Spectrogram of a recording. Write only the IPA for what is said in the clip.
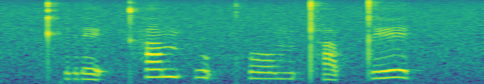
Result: kʰre˨˩ʔkʰa˥˩mpu˦˥ʔ kʰoː˧mtʰa˨˩p̚teː˥˩t̚

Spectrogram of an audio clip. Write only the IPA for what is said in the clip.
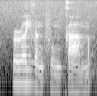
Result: ɹə˧jlə˨˩˨ŋ fu˨˩ŋka˨˩˦m

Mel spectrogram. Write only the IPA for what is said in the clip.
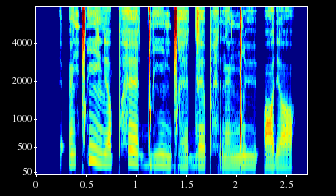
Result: ʔɛ̃ǀĩlʲɒ pʰɛ ɡ͡ǃĩ ɡ͡ǀɛ dɛpʰrɛ̃ ŋ͡ǃy ʔɒɾʲɒ

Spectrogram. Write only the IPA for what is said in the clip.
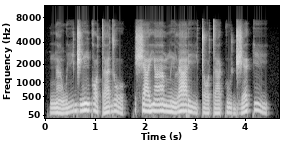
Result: nã˨wi˨˦d͡ʒĩ˦ ɡɔ˦˨ta˨˦do˦˨ | ʃa˧jã˧mĩ˨la˧ ɾi˨ tɔ˨ta˨ku˨ d͡ʒɛ˨˦ki˦˨

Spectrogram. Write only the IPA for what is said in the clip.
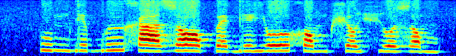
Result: pumɡe bɯ xazɔpɛ ɡejoxɔm ʃɔçozɔm

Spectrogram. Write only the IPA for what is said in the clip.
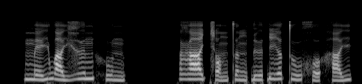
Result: me˨˩˦jwa˨˩jɣɨ˧nhu˨˩n | ɣaː˧cɔ˨˩˨nt̪ə˨˩ŋɗɨ˨˩˦ ɗi˧˥ə̯t̪u˨˩˦xo˨˩˨ha˨˩˦j

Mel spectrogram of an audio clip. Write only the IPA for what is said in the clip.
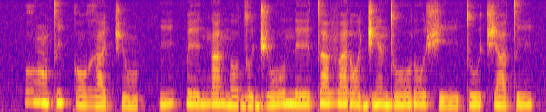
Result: ɣɔ̃˦˨ti˧ kɔ˨ɣa˨ t͡ʃɔ̃˨ | iː˨˦k͡peː˧ ŋa˧nɔ˨do˨ d͡ʒoː˨˦neː˧ta˦ va˦ ɾɔ˦˨d͡ʒɛ̃˦ doː˦ ɾo˦ʃiː˨ tu˧t͡ʃa˦˨ti˦

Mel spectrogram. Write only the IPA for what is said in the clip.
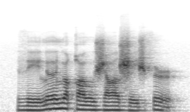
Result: ðe ləːluqoːʒɑː ʐeʒθə˞

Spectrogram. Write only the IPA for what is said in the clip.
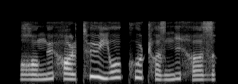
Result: ʁo˨ŋy˧ hɒː˨ɭtʰyː˦˨joː˦ kʰu˧ ʈʰʌ˨zŋi˦˨hʌ˧z

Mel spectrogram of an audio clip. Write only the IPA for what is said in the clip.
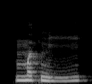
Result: mɐ˥k̚ n̪iː˨˧

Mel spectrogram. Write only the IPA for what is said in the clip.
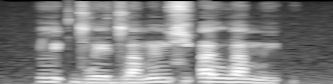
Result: li˦ʔd͡zwe˧ d͡zwa˧mẽ˦mɕi˦ʔa˦ lwa˦ mi˨ʔ

